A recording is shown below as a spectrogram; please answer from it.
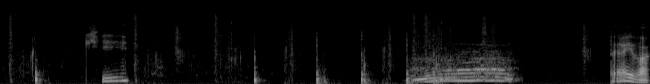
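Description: A Minecraft cow moos in a long drawn-out low call amid blocky game footsteps and placement thunks, with a player speaking between the sounds.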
